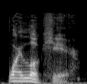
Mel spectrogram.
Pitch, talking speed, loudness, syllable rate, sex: 115 Hz, 205 wpm, -17 LUFS, 5.9 syllables/s, male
